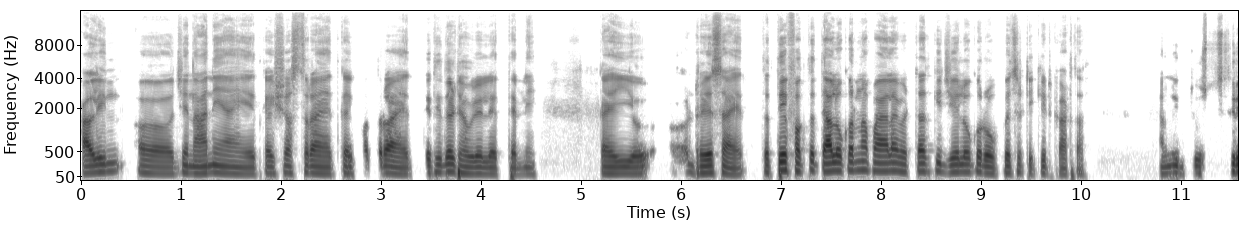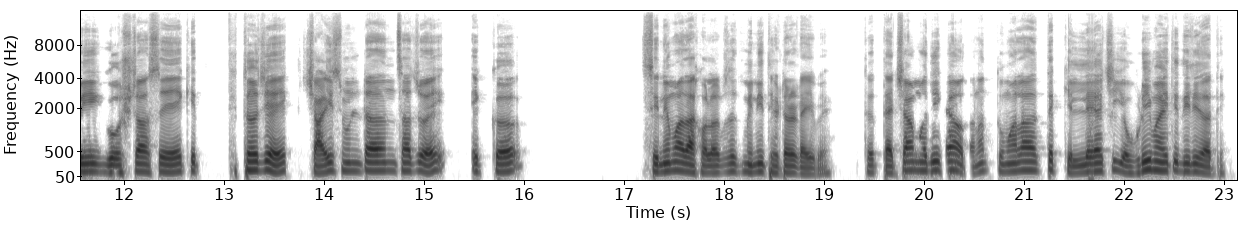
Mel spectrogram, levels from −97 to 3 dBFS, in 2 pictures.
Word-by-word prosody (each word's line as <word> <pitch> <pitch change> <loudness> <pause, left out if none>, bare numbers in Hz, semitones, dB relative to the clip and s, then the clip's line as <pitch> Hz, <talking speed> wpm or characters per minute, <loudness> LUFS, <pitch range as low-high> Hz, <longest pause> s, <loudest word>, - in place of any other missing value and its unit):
कालीन 120 +5 +1 0.2
अ, 115 - -2 0.3
जे 115 - -4
नाणे 105 +2 -1
आहेत, 95 -2 -5
काही 100 - -3
शस्त्र 110 +2 -6
आहेत, 100 -2 -1
काही - - -2
पत्र 110 - -1
आहेत, 95 -3 -1
ते 115 - -3
तिथं 120 +1 +1
ठेवलेले 100 -3 0
आहेत 95 - -7
त्यांनी. 90 +1 -7 0.7
काही 100 0 0
अ, 100 - +1 0.5
ड्रेस 110 +1 +2
आहेत 90 -1 0 0.2
तर - - +1
ते 145 - +8
फक्त 135 +1 0
त्या 130 - +8
लोकांना 145 +2 +1
पाहायला 135 0 +2
भेटतात, 130 +1 -1
की 135 - -3
जे 120 +1 -2
लोकं 125 0 -1
रोपवेचं 100 -5 -2
तिकीट - - -8
काढतात. - - -8 0.8
आणि 105 +3 -4 0.2
दुसरी 125 +4 -1
गोष्ट 120 +3 +1
अशी 125 -1 +3
आहे 125 - +3
की - - -3
तिथं 150 0 0
जे 155 - +6
आहे 115 +3 +6 0.3
40 120 +5 +2
मिनिटांचा 140 0 +3
जे 135 +1 0
आहे - - +2 0.3
एक 125 +1 -5
अ 125 +1 +7 1.3
सिनेमा 135 +3 +3
दाखवला 115 -3 +4
जातो. 125 +3 -4
मिनी 125 +2 +1
थिएटर 110 -1 +1
टाइप 95 -2 -2
आहे. 100 - -12 0.4
तर 115 - -3
त्याच्यामध्ये 145 +5 +2
काय 150 - +4
होतं 145 - -2
ना, 130 - -4
तुम्हाला 135 +3 +2
त्या 155 - +1
किल्ल्याची 125 +7 +1
एवढी 110 +9 +3
माहिती 145 -1 +2
दिली 130 -1 -1
जाते. 110 0 0
120 Hz, 175 wpm, -24 LUFS, 105-135 Hz, 1.3 s, ते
